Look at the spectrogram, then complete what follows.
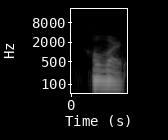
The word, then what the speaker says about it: Horvath: Hovart.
